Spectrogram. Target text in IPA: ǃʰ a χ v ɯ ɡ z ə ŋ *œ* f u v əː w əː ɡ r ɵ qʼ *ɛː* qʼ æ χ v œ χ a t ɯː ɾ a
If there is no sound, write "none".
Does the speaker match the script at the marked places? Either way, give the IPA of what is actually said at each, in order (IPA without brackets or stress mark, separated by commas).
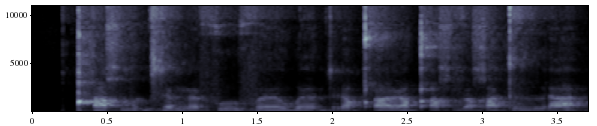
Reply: œ, œː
